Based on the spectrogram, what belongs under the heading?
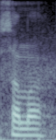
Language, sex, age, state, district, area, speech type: Punjabi, male, 18-30, Punjab, Mohali, urban, read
